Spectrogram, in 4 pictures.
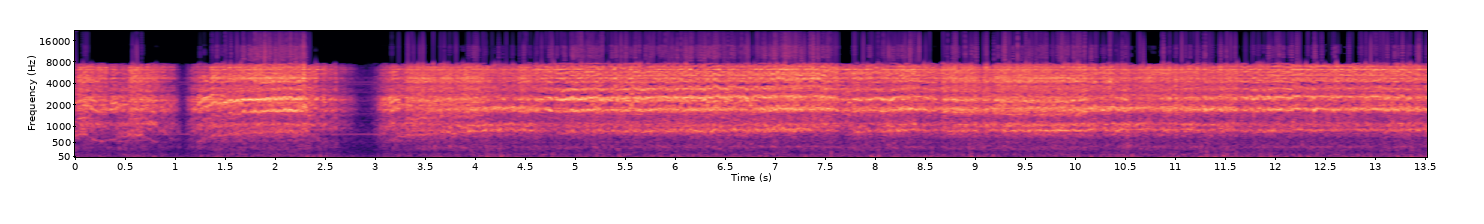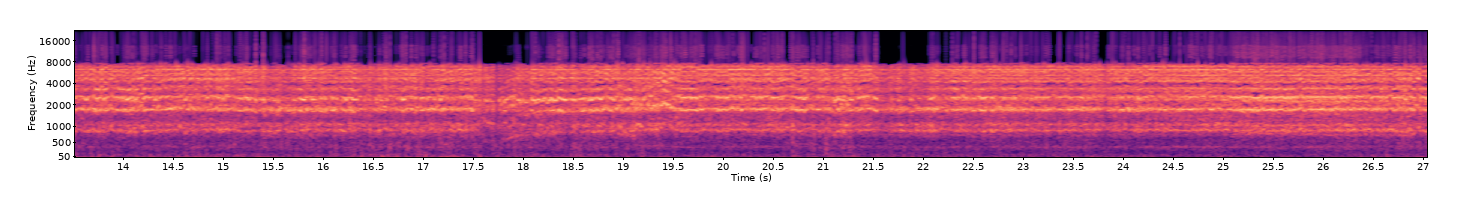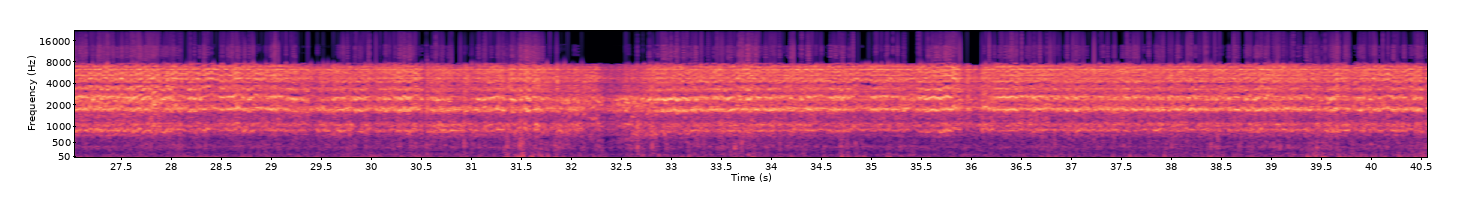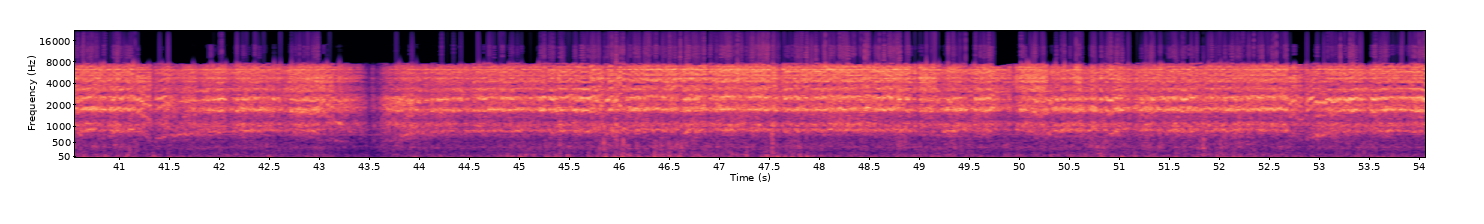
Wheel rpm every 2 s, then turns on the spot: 150, 130, 210, 220, 220, 230, 230, 230, 220, 210, 230, 230, 230, 220, 230, 230, 180, 230, 230, 230, 220, 110, 220, 230, 230, 230, 220.
none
